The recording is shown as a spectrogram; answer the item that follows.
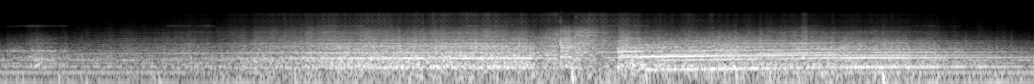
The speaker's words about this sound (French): Les trois garçons entrent dans la voiture et partent.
